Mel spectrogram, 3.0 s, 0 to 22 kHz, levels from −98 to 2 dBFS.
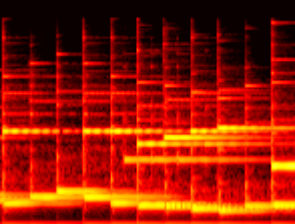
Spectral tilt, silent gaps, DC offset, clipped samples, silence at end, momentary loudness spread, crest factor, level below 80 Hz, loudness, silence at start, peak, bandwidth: -2.5 dB/octave; none; 0.2%; under 0.1%; 0 s; 5 LU; 12 dB; -78 dBFS; -24 LUFS; 0 s; -12 dBFS; 15.5 kHz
